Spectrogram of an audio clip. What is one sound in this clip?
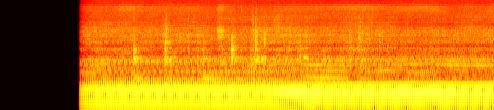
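An excavator engine rumbles steadily nearby, outdoors.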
